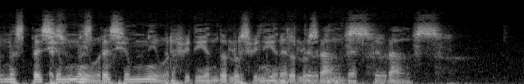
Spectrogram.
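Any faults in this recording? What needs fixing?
A doubled audio track runs throughout: the speech repeats about 0.7 s later at roughly equal level, with no decay or room colour. A second, slower capture path is likely. Route the source through one path only.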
